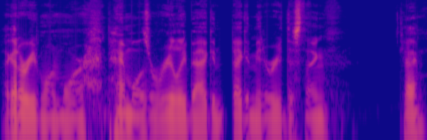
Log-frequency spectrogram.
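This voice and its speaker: A man's voice: low voice, little pitch movement, quick pace, darkish tone, clear, resonant tone, soft background music. A man co-hosting a live stream, reading viewer comments and corny jokes with playful timing. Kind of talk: casual live-stream banter.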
